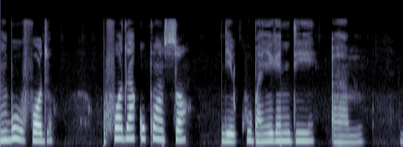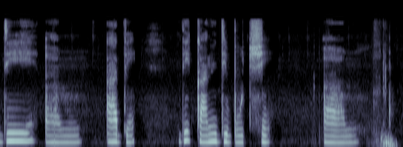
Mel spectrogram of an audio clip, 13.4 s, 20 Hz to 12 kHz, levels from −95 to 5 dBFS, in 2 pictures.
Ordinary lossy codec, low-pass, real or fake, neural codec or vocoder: none; 7.2 kHz; real; none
